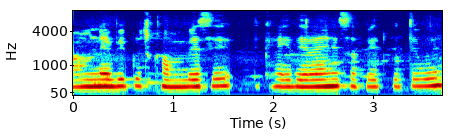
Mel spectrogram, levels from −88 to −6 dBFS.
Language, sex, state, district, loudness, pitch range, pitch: Hindi, female, Uttar Pradesh, Jyotiba Phule Nagar, -15 LUFS, 205-220 Hz, 210 Hz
